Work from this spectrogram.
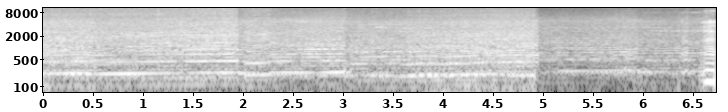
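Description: Race car engine at a Warwick Motorsport Club race, a loud sustained drone shifting pitch up and down as the driver works the throttle, with a sudden change in tone near the end.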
